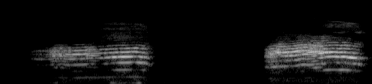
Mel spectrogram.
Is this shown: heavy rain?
no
